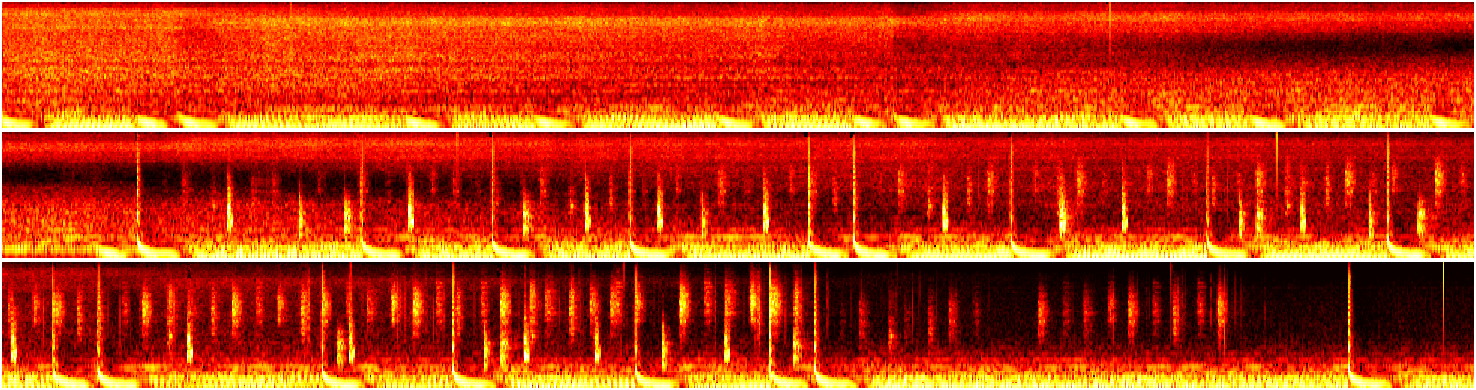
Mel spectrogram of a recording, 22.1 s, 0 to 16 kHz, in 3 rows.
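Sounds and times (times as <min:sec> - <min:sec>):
deep bass kick drums: 0:00.0 - 0:06.6, 0:07.2 - 0:22.0
electronic chill music: 0:00.0 - 0:22.0
hi-hat ticks: 0:08.3 - 0:19.4.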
